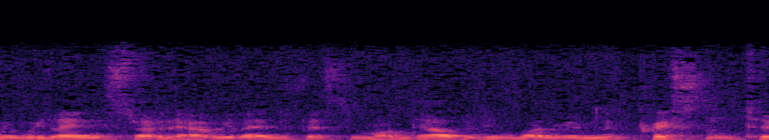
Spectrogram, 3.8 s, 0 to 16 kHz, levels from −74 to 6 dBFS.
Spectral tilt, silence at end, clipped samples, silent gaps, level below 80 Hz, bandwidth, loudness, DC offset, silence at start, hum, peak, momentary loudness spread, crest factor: -6 dB/octave; 0 s; under 0.1%; none; -50 dBFS; 11.5 kHz; -23 LUFS; under 0.1%; 0 s; none; -6 dBFS; 7 LU; 16 dB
